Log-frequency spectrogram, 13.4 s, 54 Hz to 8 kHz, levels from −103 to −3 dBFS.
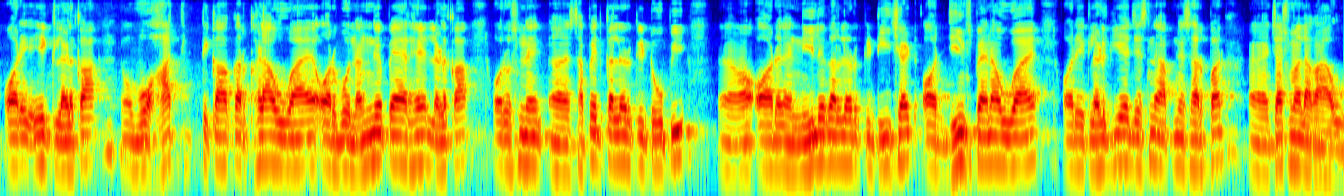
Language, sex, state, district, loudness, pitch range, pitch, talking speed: Hindi, male, Uttar Pradesh, Ghazipur, -16 LUFS, 115-130 Hz, 120 Hz, 205 wpm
